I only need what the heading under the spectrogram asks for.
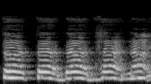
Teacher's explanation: ತ ದ ಧ ನ ಇವು ನಮ್ಮ ಹಲ್ಲಿಗೆ ತಾಗುತ್ತೆ ಇದನ್ನ ದಂತವ್ಯ ಅಂತನು ಕರೀತಾರೆ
